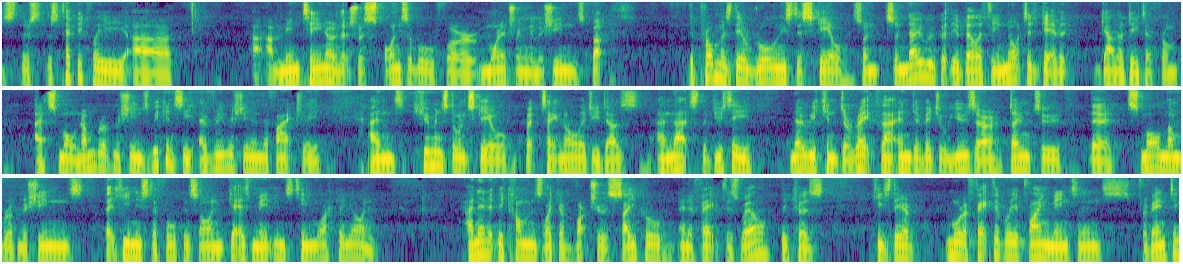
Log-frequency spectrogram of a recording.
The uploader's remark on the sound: Live session from SPS 2023.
